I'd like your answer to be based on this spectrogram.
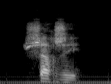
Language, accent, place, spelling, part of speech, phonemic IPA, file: French, France, Lyon, chargée, verb / adjective, /ʃaʁ.ʒe/, LL-Q150 (fra)-chargée.wav
- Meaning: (verb) feminine singular of chargé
